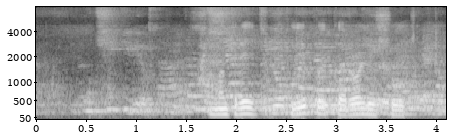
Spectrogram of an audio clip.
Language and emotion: Russian, neutral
